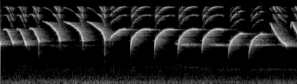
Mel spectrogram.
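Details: Canary song intended to make other canaries sing: a lively run of arched, downward-curving whistled notes, loud and close, repeated several times a second with slight variation.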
